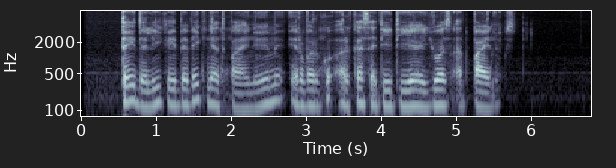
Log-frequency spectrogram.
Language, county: Lithuanian, Panevėžys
